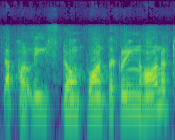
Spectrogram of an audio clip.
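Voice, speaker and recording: Guy playing stern old newspaper boss, highish voice, dry and curt, muffled old radio drama. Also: brisk, close to an everyday voice. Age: older. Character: stern older father, founder of a newspaper. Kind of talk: 1940s radio drama acting. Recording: muffled vintage radio recording.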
